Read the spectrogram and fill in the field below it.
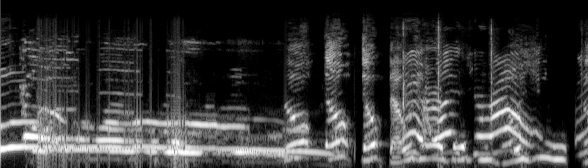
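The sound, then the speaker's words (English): Several voices howl like wolves together as part of a drinking game, long sustained overlapping wails for about three seconds, then break into laughter and excited chatter. “It says, quick, everyone howl like a wolf.”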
